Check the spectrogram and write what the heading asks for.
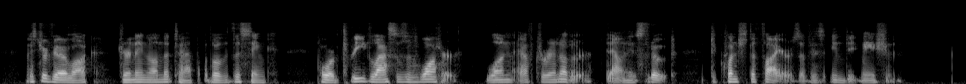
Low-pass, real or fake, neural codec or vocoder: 7.2 kHz; fake; codec, 32 kHz, 1.9 kbps, SNAC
